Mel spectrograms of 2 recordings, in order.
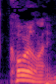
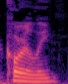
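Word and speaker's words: coralline: Probably that was called Coraline. Yeah. Okay. Or coralene, whichever. However you want to say it, Chuck.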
